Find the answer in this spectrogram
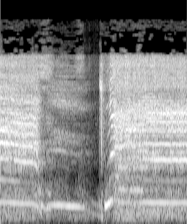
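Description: A person screaming: a long, loud scream held on one steady pitch. It breaks off briefly about a second in, then starts again and is held.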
